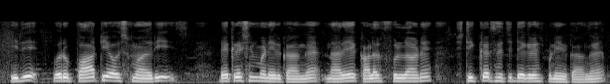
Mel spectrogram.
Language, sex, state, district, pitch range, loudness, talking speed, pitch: Tamil, male, Tamil Nadu, Nilgiris, 140-165 Hz, -13 LUFS, 130 wpm, 150 Hz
